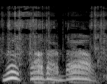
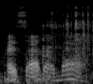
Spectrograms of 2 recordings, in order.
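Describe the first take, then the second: First: Loud, playful catchphrase imitation; loudly mimicked name; imitating Miss Southern Belle. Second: Softer repeat of the mimicked name; quiet catchphrase imitation; imitating Miss Southern Belle. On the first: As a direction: call out the name as its owner would. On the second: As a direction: say the name softly as its owner would. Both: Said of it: "As you would say".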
